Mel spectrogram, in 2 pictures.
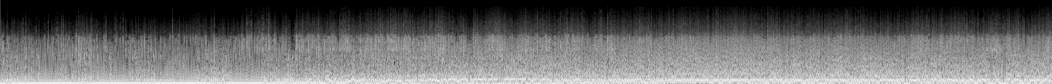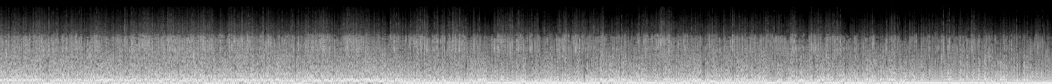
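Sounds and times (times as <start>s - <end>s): motorcycle engines running: 0.0s - 21.0s.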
